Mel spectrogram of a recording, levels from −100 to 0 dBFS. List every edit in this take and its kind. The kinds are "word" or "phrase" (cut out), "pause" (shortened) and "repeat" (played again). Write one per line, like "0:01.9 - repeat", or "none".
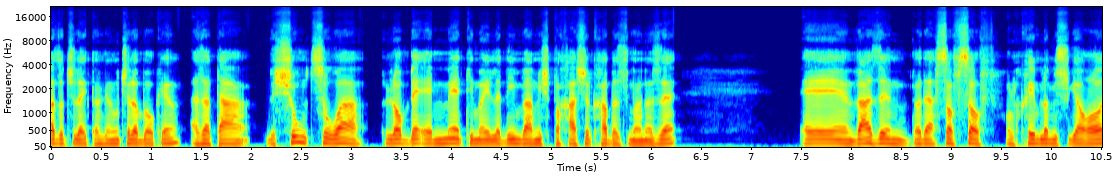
0:01.3 - pause
0:03.2 - pause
